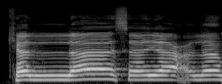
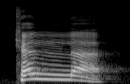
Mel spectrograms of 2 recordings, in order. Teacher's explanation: После удвоения звука лям у нас долгота в размере 2 огласовок фатхи.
